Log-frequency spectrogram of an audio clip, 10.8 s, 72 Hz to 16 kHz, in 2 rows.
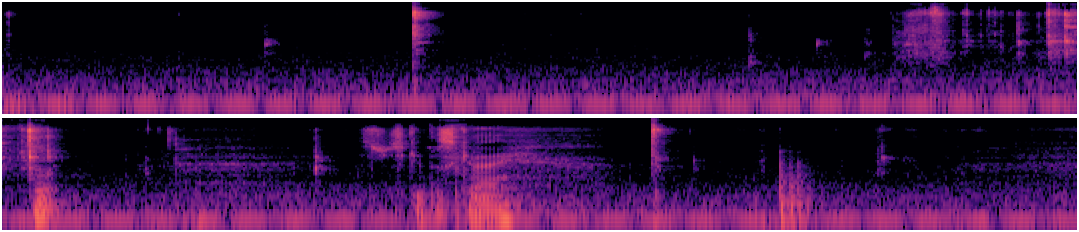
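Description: Clicks and light metallic clinking of SIG SG 553 rifle parts, the upper receiver and barrel assembly, being turned over and handled by hand. There is a sharp click about two seconds in, then bunches of small clinks around the middle and again near the end.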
